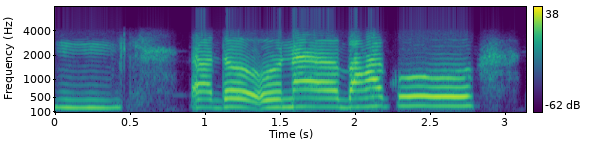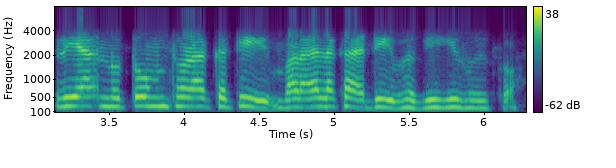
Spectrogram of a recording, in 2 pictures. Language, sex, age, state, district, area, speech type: Santali, female, 18-30, West Bengal, Paschim Bardhaman, rural, conversation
